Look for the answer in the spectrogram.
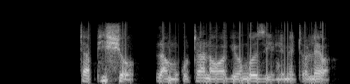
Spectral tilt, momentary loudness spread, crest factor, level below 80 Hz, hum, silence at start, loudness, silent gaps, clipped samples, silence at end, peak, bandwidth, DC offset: -5 dB/octave; 7 LU; 16 dB; -44 dBFS; none; 0.8 s; -18 LUFS; none; under 0.1%; 0.2 s; -2 dBFS; 7.8 kHz; under 0.1%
